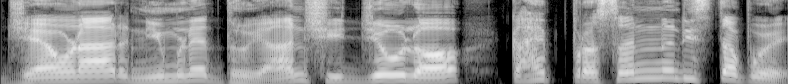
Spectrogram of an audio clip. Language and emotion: Goan Konkani, happy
